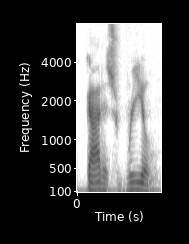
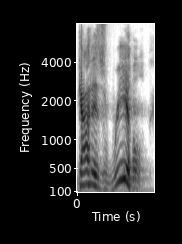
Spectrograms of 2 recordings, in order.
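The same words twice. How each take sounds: First: Very soft, low, dawning thought; hushed realization. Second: Loud, forceful conviction; emphatic realization. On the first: Remembering thinking it in his cell, hushed and low. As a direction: barely voice it, as if thinking aloud. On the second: All he could think in his cell, said loud and emphatic. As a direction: punch it out as the thought takes hold. Same thought building to conviction. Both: Retold or imitated.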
